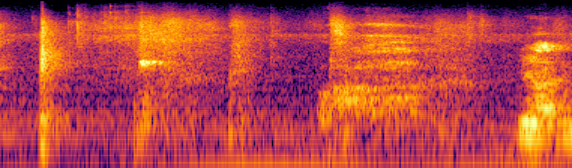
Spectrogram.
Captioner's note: Travis Takes a Deep Breath; exhales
